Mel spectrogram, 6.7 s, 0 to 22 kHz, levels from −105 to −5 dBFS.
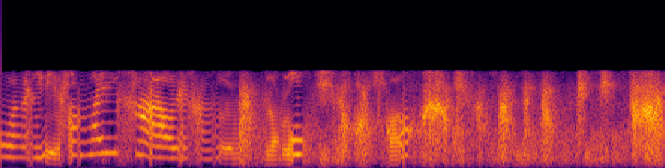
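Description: Throughout the speech, the signal has been pushed through an LPC-10 vocoder, which keeps no waveform at all, only a ten-pole model of the vocal tract excited by either a pulse train or noise, a heavy reduction consistent with roughly 2.4 kbit/s. Each instant is forced to be fully voiced or fully unvoiced, so the speech comes out as a buzzing, mechanical robot voice, with stray buzz or hiss where that choice goes wrong, and nothing survives above 3.9 kHz.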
